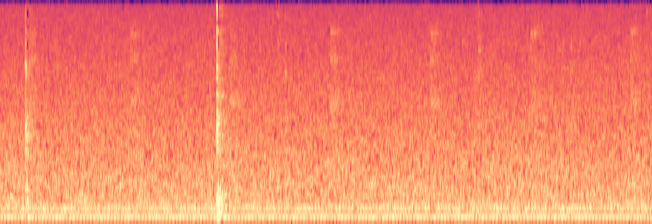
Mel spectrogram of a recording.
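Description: Faint, even ticking about once a second, with a sharper click just after the start and a louder one about two seconds in, over a steady low hum.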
